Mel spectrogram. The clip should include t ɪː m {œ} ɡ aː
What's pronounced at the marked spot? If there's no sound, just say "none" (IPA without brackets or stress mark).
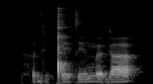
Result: œ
